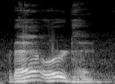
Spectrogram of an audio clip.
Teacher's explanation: जिनके उच्चारण में जीभ की नोक झटके से तालु को छूकर वापस आ जाती है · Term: उत्तक्षिप्त व्यंजन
